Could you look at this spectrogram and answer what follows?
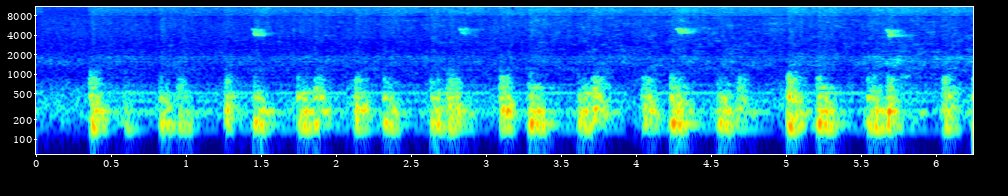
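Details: Physiology lecture example of a gallop (quadruple) rhythm: heartbeat about 60 a minute with extra low-pitched S3 and S4 sounds added to S1 and S2, described as a sign of heart failure.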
